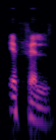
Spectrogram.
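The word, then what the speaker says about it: Äpfel: Effel. Apfel. Effel. Apfel means singular. If you Effel pronounce plural.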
